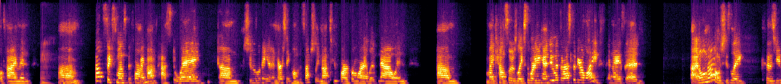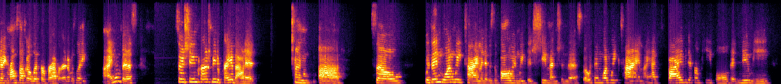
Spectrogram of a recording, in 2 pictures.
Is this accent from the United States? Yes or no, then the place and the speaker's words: yes; Columbus, Ohio, United States; also born or lived in Shreveport, Louisiana; I grew up here in the Columbus, Ohio area all of my life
